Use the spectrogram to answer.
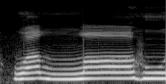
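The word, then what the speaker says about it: وَاللَّهُ: Karena tebal, betul, karena tebal dibacanya. Tafkhim itu artinya tebal. Sebabnya apa? Karena sebelumnya harakatnya fathah.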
